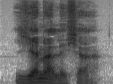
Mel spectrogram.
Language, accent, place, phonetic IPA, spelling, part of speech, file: German, Germany, Berlin, [ˈjɛmɐlɪçɐ], jämmerlicher, adjective, De-jämmerlicher.ogg
- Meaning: 1. comparative degree of jämmerlich 2. inflection of jämmerlich: strong/mixed nominative masculine singular 3. inflection of jämmerlich: strong genitive/dative feminine singular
